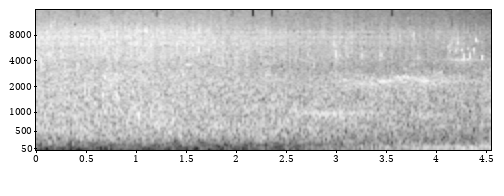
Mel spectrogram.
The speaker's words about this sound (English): The boy falls into the river.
